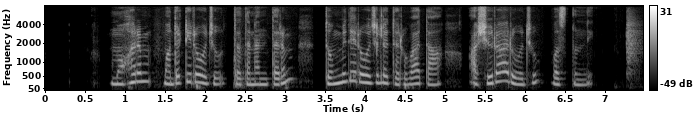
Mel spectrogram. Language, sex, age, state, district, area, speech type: Telugu, female, 18-30, Andhra Pradesh, Eluru, rural, read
